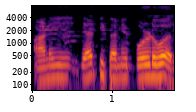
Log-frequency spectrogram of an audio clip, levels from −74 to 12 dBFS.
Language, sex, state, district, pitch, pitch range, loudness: Marathi, female, Maharashtra, Dhule, 150 Hz, 145-155 Hz, -18 LUFS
